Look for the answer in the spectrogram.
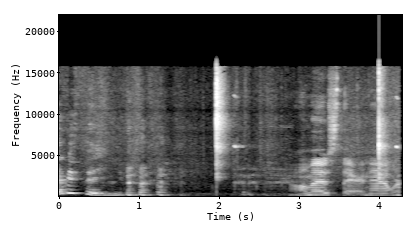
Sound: laughs

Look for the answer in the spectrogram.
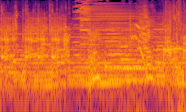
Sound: sniffing

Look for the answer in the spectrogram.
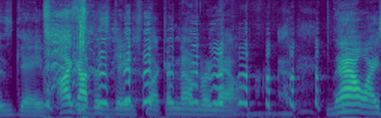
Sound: laughing

